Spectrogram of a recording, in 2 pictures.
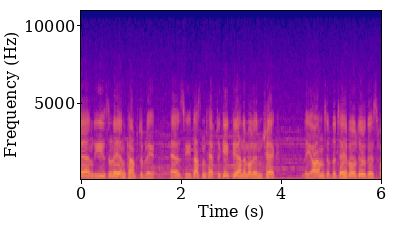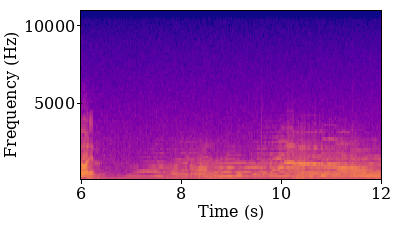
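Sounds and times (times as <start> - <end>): background film music: 0.0 - 12.0.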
